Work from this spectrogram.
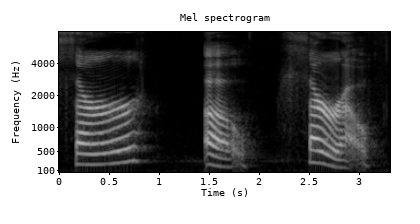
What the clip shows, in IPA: θɜroʊ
